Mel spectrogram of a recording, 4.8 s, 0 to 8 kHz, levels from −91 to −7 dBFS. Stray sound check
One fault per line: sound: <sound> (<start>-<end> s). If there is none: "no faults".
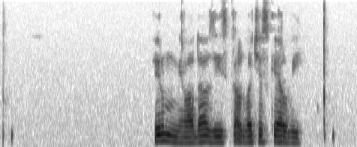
no faults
